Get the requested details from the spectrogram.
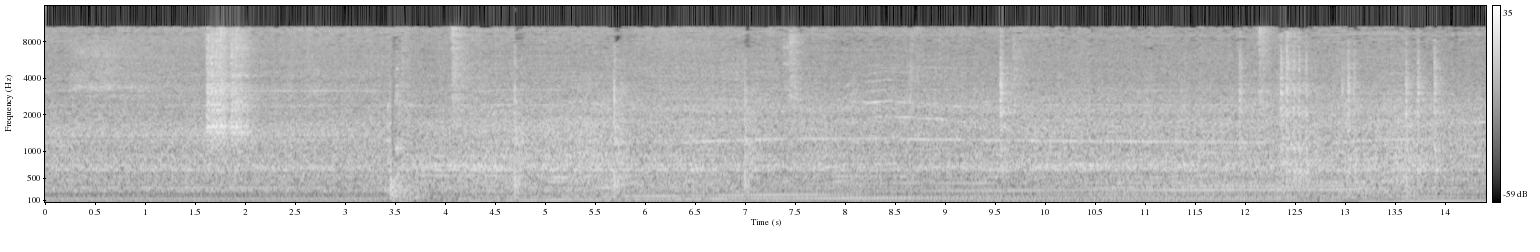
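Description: A train's diesel engine hums steadily and rises in pitch as it pulls away.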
